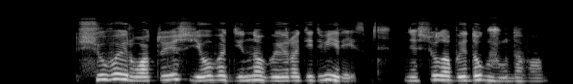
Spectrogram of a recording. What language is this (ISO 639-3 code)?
lit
